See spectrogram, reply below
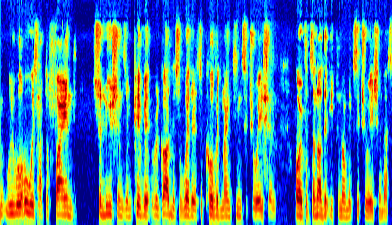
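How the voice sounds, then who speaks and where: Man on a flat, dull video call. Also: lowish voice, no echo. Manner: rambling, with many restarts and fillers. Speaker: panelist. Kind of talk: video panel discussion. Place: small room with a plain wall. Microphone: earbuds on a video call.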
